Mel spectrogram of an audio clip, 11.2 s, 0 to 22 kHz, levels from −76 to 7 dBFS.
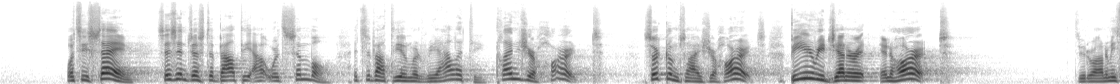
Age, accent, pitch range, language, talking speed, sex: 40-59, American, 125-175 Hz, English, 140 wpm, male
